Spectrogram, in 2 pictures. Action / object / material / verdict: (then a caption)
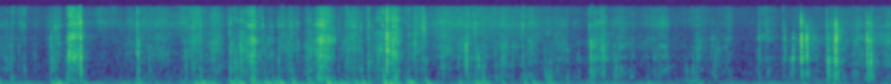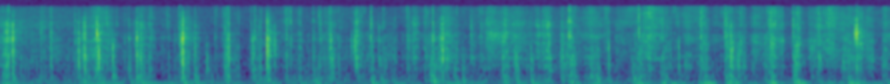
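tap / laminated plastic-foil sachet holding a soaked sheet mask / plastic foil / none. A small, flat avocado sheet-mask sachet of laminated plastic foil, filled with a soaked mask, is tapped and squished with fingertips close up. Crisp crinkles, soft taps and wet squishing come in a dense, irregular stream of short sounds over a low rumble.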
